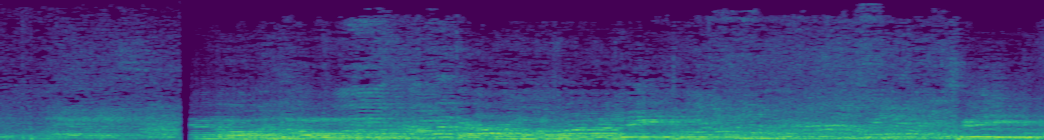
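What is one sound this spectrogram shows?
A man chants prayers loudly through a microphone in a sing-song voice.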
